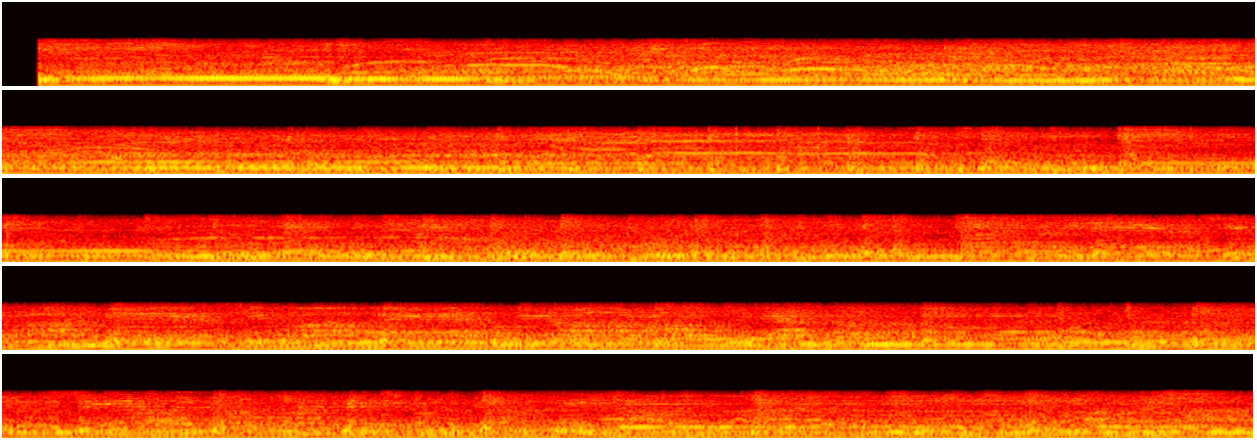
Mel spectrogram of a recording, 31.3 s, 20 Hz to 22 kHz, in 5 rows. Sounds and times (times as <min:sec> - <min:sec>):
Crowd: 0:00.0 - 0:31.3
Psychedelic rock: 0:00.2 - 0:31.3
Shout: 0:00.8 - 0:11.1, 0:13.2 - 0:15.2.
